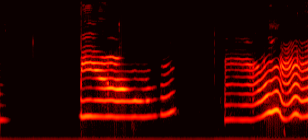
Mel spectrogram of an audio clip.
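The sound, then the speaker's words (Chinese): A person demonstrates imitating a cat's meow twice: a steady, nasal meow, a short pause, then a second, higher, wavering meow with a bending pitch, made by making the voice sharper. Both calls are clear, with no talking. “摸一凹喵，然后把这个嗓子呢变尖一点。喵。”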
